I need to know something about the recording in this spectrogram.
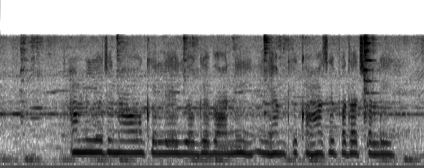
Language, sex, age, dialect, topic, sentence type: Bhojpuri, female, 18-24, Northern, banking, question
